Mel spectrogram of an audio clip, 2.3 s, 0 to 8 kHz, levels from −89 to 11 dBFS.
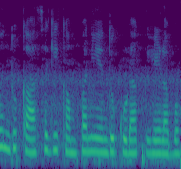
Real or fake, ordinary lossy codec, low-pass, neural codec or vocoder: real; none; 7.2 kHz; none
